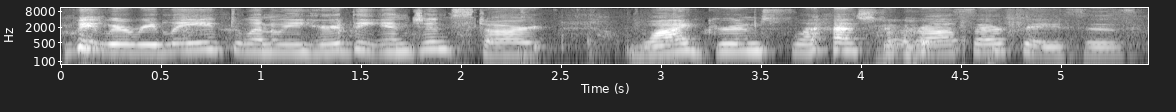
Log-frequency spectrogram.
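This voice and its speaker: A woman's voice: on the high side, a little slow, pushed and bright, a little hiss or hum, rough recording. A woman teacher reading a personal essay aloud in a classroom, with an amused manner. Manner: amused, often breaking into laughter. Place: school classroom. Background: music.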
